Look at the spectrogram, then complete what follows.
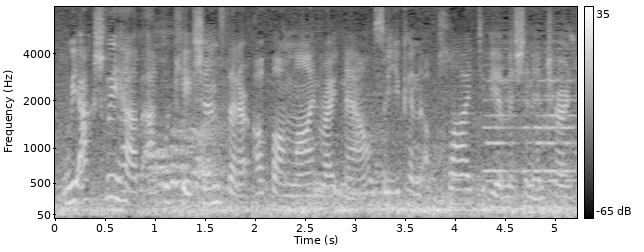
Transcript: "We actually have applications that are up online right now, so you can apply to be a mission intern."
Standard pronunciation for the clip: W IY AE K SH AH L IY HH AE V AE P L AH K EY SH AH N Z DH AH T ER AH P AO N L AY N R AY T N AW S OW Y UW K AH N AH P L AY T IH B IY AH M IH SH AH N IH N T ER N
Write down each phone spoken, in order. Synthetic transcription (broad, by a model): W IY AE K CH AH L IY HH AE V AE P L AH K EY SH AH N Z DH AH T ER AH P AO N L AY N R AY T N AW S OW Y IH K AH N AH P L AY T IH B IY AH M IH SH AH N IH N T ER N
